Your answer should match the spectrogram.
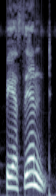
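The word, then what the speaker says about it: patient: তালিব বস্তু উচ্চারণ করব যেমন দেখো পেশেন্ট এখানে টি আছে টি এর জন্য আমরা সবাই টো উচ্চারণ করি কিন্তু এখানে আমি টো উচ্চারণ করতে পারবো না কেন কারণ হচ্ছে টি এর ঠিক পরে দেখো আই ই আছে এক্ষুনি নিয়মে বলে আসলাম টি এর পরে যদি আই ই থাকে তখন টি এর জন্য তালিবস্ত্র হয়ে যায় তার মানে পি এর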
